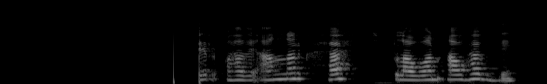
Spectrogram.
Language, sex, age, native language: Icelandic, female, 40-49, Icelandic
